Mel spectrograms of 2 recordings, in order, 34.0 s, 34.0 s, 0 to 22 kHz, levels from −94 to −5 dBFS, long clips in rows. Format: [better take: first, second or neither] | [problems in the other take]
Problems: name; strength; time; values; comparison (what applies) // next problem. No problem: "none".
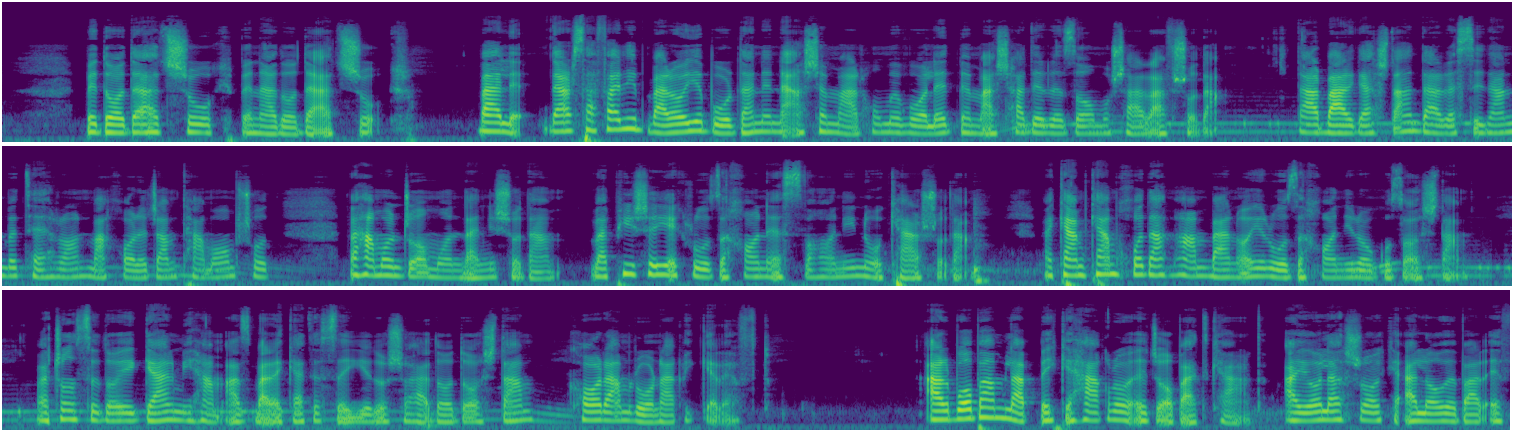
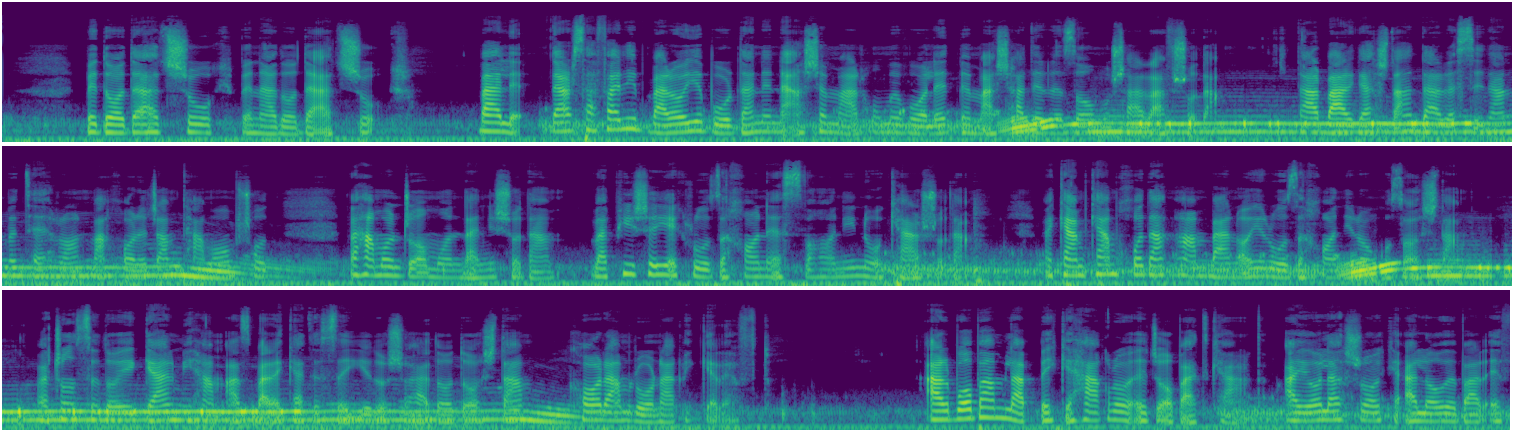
first | low rumble; loud; throughout; 1 dB below the speech; faint in the first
